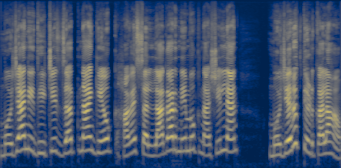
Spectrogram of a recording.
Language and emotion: Goan Konkani, angry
